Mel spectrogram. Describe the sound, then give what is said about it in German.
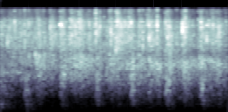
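Steady audience applause for the event's venues in Freising, Augsburg and Passau and for viewers at home, a dense wash of many hands clapping at an even level, with no voices over it, lasting a couple of seconds. “Lass uns mal den Locations Applaus geben und auch zu Hause Leuten Applaus geben.”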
